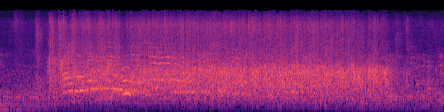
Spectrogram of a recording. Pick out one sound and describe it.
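A large crowd cheers and shouts loudly.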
